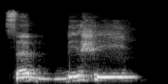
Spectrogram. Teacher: Sabbihi, dan huruf ha, ya, tajam keluar dari tenggorokan bagian tengah. Sabbihi, ya.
